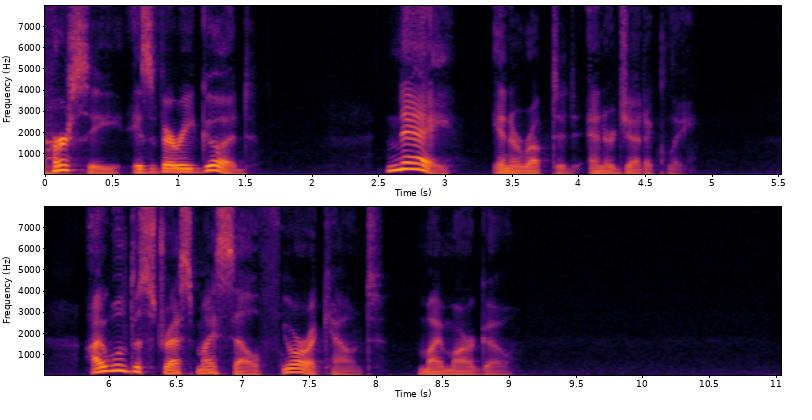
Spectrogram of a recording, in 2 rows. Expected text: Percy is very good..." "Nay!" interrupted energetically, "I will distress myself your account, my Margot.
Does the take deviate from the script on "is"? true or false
false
